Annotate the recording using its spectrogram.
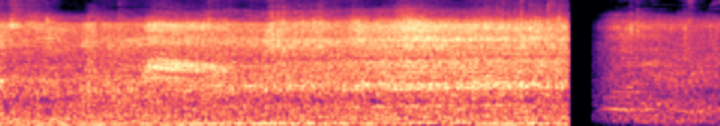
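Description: Pigeons flutter and coo nearby outdoors.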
